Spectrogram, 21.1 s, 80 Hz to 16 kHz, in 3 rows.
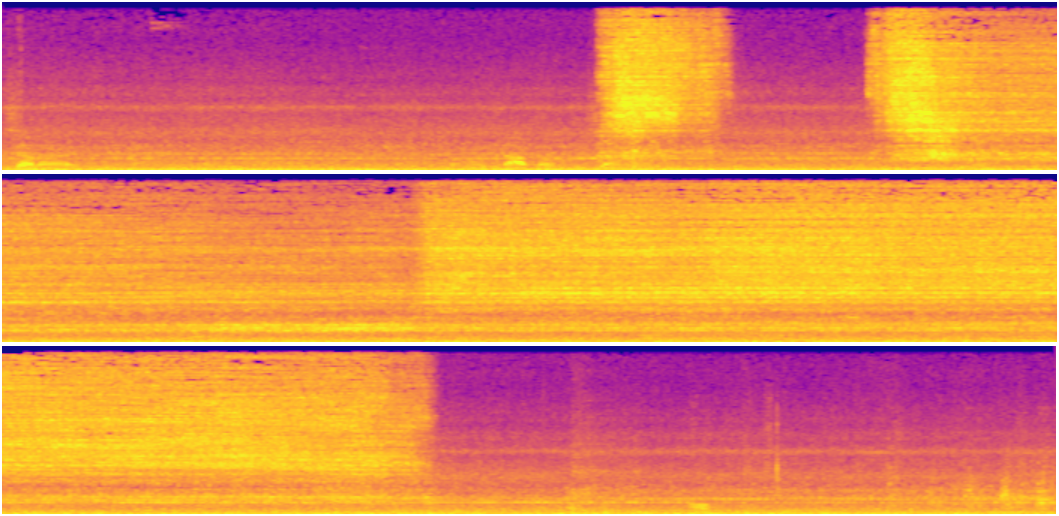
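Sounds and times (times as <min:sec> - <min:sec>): faint low machine hum: 0:00.0 - 0:21.0
air hissing from machine: 0:03.9 - 0:05.0, 0:05.8 - 0:17.0.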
